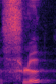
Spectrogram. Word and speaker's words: FLE: je sais qu'il ya beaucoup de gens qui pensent que ça se dit fl et moi juste est le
